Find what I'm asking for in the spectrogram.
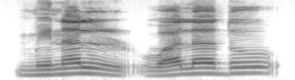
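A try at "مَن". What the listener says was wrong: मिनल नहीं होगा यहाँ पर। मिन कैसे होगा? मिन होगा या मन होगा, बताइए।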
